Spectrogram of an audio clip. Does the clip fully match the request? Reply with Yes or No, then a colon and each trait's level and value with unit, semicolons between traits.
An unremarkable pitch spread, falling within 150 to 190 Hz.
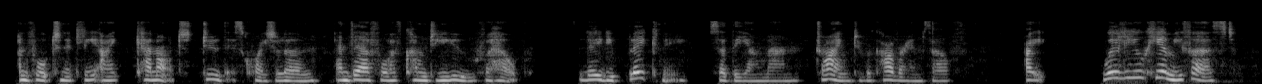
Yes: average, 3.3 semitones; medium, 185 Hz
